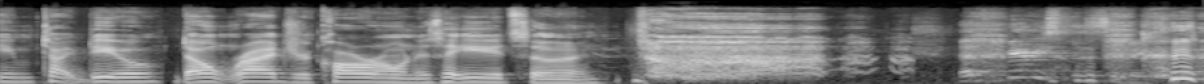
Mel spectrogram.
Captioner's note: laughs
